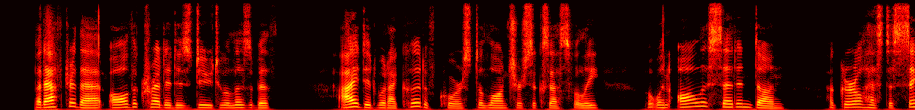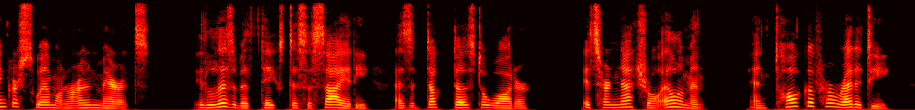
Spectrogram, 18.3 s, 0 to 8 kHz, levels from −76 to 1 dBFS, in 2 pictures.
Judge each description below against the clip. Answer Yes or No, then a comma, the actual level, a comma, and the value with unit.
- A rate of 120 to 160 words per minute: No, average, 185 wpm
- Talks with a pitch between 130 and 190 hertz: Yes, medium, 185 Hz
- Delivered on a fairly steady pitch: No, average, 4.7 semitones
